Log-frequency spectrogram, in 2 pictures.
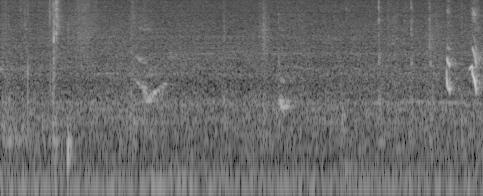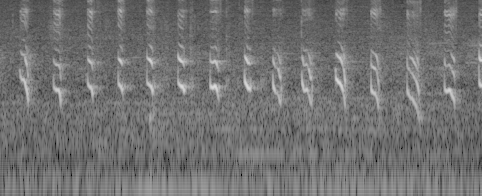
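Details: Long-haired Chihuahua, at first quiet with a few faint sounds, then a rapid run of high, sharp yipping whimpers, about three per second, steady and insistent until the end.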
